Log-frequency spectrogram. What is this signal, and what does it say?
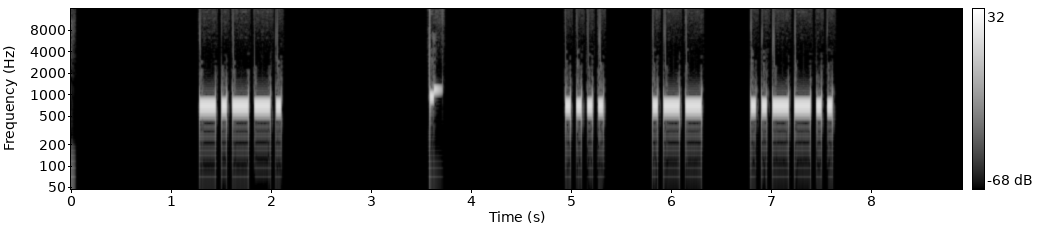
Morse code, heard as a keyed tone, about 22 wpm, spaced as for 13 wpm, 690 Hz. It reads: <KN> HW?
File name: Top 90 QSO Elements - 3x Character Spacing - 22wpm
